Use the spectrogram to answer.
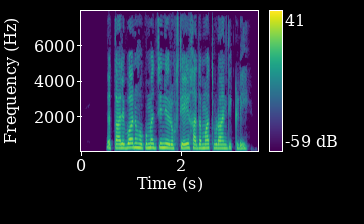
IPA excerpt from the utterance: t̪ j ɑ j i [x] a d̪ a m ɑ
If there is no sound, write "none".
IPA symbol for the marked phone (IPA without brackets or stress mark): x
